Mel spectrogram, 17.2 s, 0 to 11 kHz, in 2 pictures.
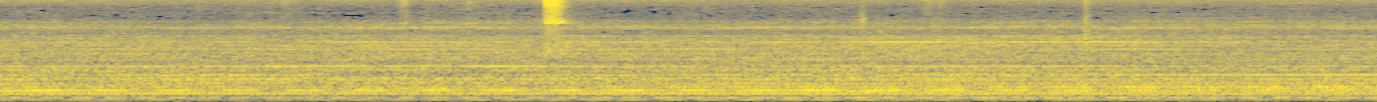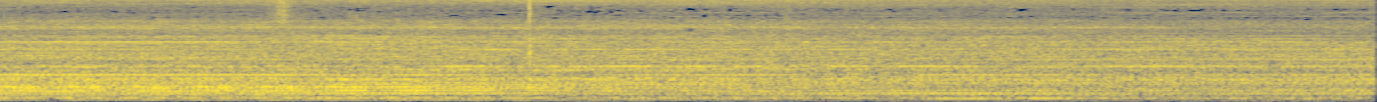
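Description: Accurshear 61356 hydraulic power shear idling, its 10 horsepower electric motor and hydraulic pump running with a steady hum of several held tones.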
